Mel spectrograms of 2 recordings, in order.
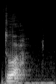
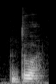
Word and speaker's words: doit: Doit. So it gets easier. You're saying doit, doit, like D-W-A.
